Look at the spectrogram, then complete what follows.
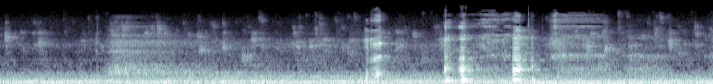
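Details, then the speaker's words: Prolonged hiccup attack: three or four sharp, abrupt hiccups that each sound different, some with a small squeak, over steady low room noise. "i'm keeping you guys here until the last hiccup kickouts that was a cute one did you hear the squeak why are they all different"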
